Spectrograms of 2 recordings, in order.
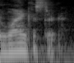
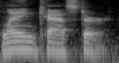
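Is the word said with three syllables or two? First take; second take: two; three. First: It is run together into two syllables. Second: It is said with three clear syllables. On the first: This is how locals say it. "You just kind of slam it all together and spit it out" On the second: This is the standard form. "three should be three syllables"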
